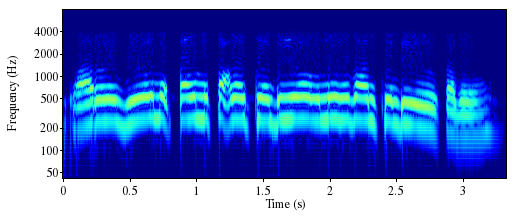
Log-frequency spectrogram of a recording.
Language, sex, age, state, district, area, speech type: Santali, female, 30-45, West Bengal, Bankura, rural, conversation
